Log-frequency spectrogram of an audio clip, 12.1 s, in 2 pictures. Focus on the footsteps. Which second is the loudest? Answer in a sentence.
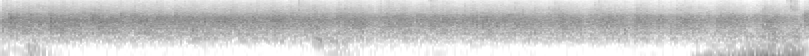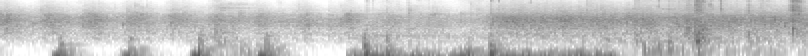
The loudest moment of the footsteps is at 11 seconds.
